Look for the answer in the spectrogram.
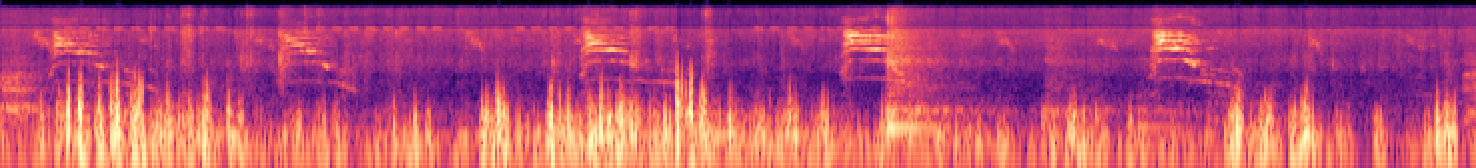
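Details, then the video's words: Several kittens' meows, high-pitched and wavering, rise and drop in short arcs roughly every one to two seconds, with constant low thudding and rustling underneath. "kittens meowing"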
